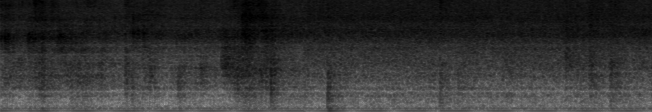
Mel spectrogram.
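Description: Seared scallops sizzle loudly in a hot pan as they are flipped, a steady bright frying hiss with a few soft clicks of turning throughout.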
